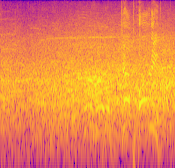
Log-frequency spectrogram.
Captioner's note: audience murmuring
